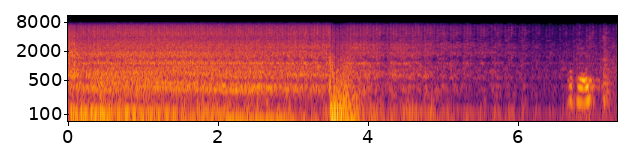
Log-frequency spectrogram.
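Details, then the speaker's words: 2013 Hyundai Elantra with flashing check-engine light, idle after refitting coils with two new plugs: lumpy, uneven idle with an irregular stumble a couple of times a second; ignition misfire persists, one coil barely sparking. "still misfiring, no doubt about it. Definitely misfiring."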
